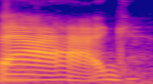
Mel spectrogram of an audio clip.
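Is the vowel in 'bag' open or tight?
open. The vowel is open, a plain 'bag' sound. "instead of bag"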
